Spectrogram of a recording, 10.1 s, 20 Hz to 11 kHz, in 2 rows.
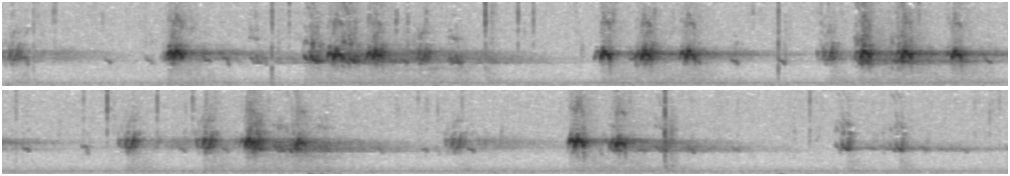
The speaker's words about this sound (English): I do not see the wild flock, but they're in the area. Birds, 150. That's 749 calling loudly there. It sounds like the birds are coming down the gulch.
